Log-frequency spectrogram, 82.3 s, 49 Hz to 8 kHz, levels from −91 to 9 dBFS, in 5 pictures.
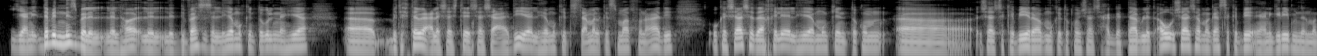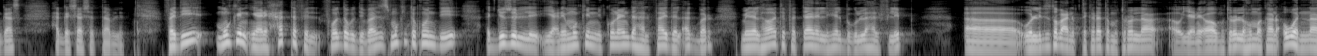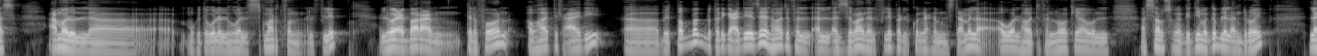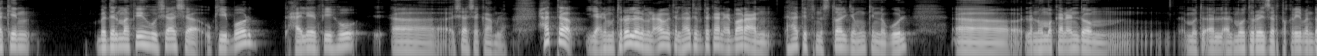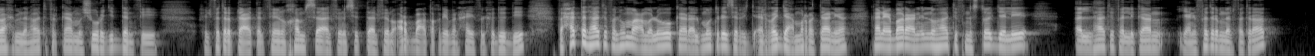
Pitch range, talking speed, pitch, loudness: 95-120 Hz, 145 wpm, 105 Hz, -21 LUFS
